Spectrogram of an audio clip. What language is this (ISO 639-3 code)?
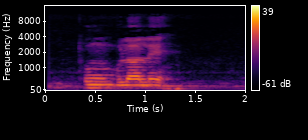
gig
